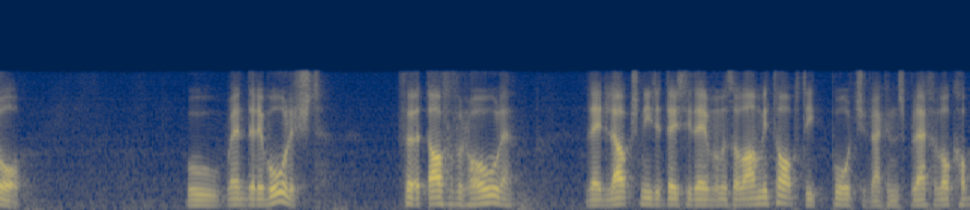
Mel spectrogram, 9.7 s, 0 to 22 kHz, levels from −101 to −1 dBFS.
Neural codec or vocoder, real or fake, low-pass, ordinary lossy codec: codec, 16 kHz, 0.2 kbps, FocalCodec; fake; 5.4 kHz; none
